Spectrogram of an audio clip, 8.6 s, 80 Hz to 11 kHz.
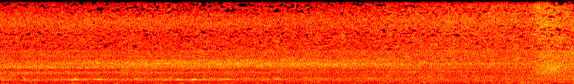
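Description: Chūō Rapid line E233-series electric train moving slowly out along the station track, over a steady rumble of wheels. Its traction motors give a whine that climbs gently in pitch over the first few seconds as the train gathers speed, then fades.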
